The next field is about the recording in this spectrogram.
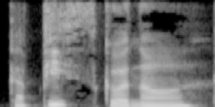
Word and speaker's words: capiscono: That's for the they form, the third person plural, which will be capiscono. – Capiscono. And of course, it's being followed by an O there. So capiscono. It's a hard C sound.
